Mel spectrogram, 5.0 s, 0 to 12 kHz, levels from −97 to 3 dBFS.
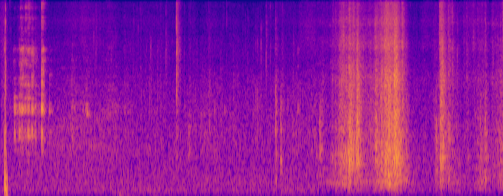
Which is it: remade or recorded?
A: recorded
